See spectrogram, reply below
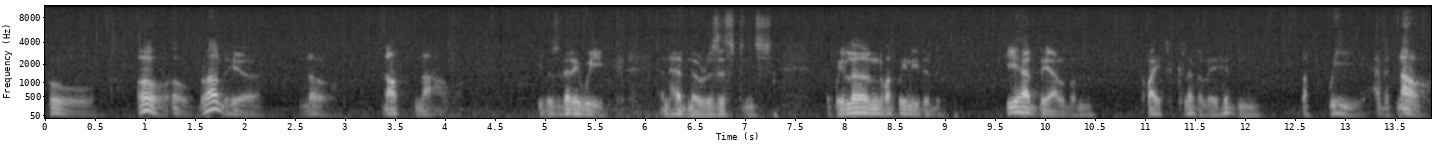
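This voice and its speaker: An actor playing a cold, courteous crime boss in 1940s radio drama, measured and formal, on a hissy old recording. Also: male voice, rumbling low, expressive, poor audio. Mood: smug calm.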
